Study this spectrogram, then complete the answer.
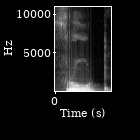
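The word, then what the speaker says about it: fruit: फ्रूट, क्या पढ़ रहे हैं, फ्रूट, जैसे इसमें दे रखा है।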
